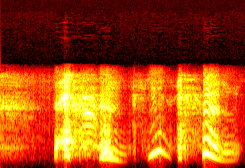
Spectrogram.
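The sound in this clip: Coughing, a few rough, throaty coughs and throat clearing in uneven bursts with short pauses between them, fairly loud and with no other sound.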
